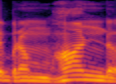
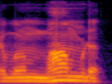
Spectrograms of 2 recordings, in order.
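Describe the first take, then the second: First: Brahmand with curled-tongue n before d; Brahmand, n instead of m; correct retroflex anuswara. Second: Brahmamd with m before d; Brahmamd, m replacing n; wrong labial nasal. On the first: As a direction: hold the n in Brahmand. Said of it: "No, we say". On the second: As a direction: say Brahmamd with lips shut before d. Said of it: "We don't say Ma there". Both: Shown as a demonstration.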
